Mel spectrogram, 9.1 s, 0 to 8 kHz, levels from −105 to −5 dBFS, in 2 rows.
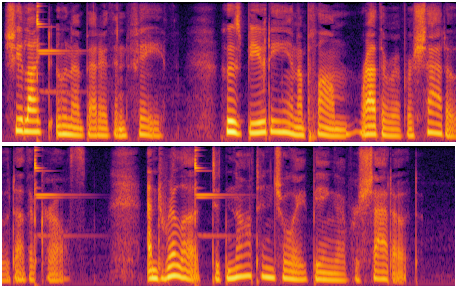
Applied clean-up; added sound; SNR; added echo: none; Tap; 13 dB; none.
